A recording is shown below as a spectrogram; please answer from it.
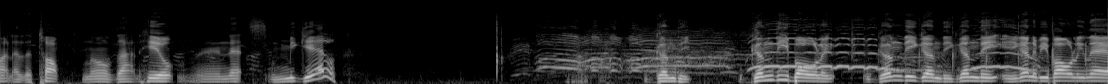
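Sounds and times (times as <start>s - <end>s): cricket bat striking ball: 4.9s - 5.2s.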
